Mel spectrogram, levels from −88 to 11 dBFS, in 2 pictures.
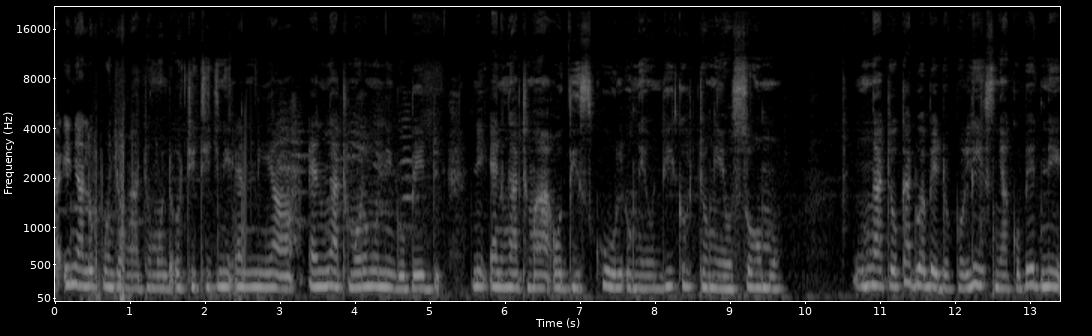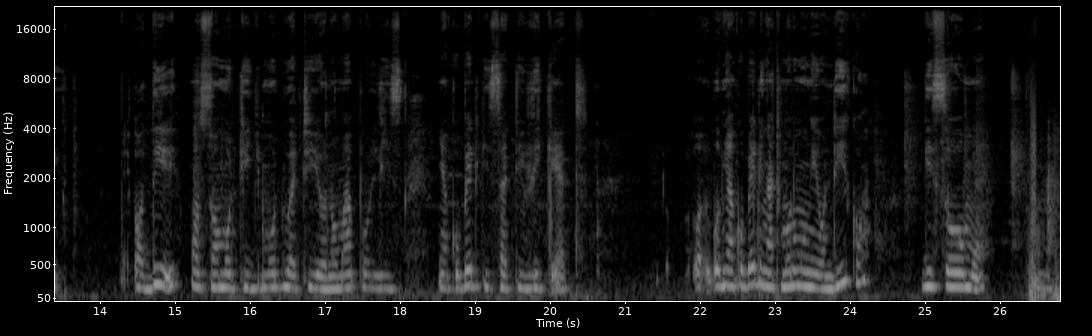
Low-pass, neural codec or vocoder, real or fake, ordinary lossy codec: none; none; real; none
